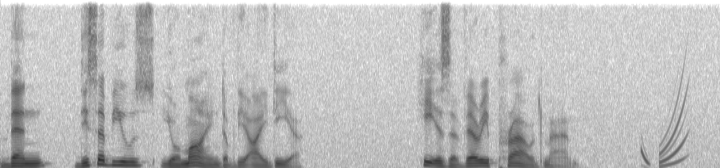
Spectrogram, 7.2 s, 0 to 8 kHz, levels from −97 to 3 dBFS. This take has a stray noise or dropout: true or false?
true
